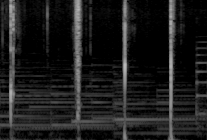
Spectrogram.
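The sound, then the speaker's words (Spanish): Four crisp kiss smacks made right into the microphone, spaced unevenly about half a second apart, with no talking in between. “Entonces ya sé mandar besos gracias a mis maestros que son ustedes.”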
